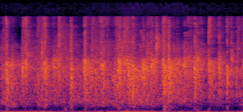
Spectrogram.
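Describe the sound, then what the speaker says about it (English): Audience clapping for the organizing team at a Silicon Flatirons talk on generative AI and access to justice, with a brief burst of dense, moderately loud applause and distinct individual claps audible within it. "please give them a round of applause"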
